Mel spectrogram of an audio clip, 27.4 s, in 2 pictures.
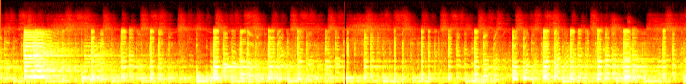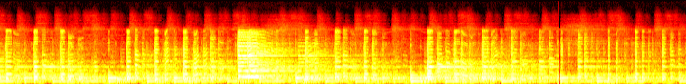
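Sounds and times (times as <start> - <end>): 
guitar: 0.0 - 27.4.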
